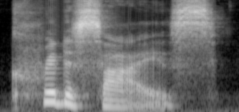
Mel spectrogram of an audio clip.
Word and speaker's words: criticize: But in English, the ending is unstressed and only has 1 syllable.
